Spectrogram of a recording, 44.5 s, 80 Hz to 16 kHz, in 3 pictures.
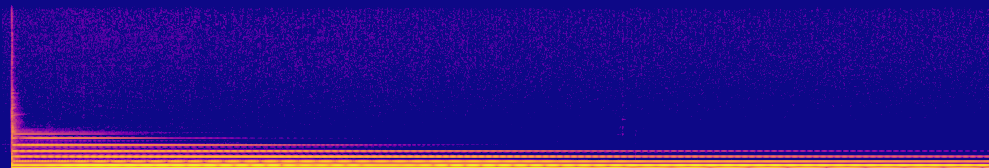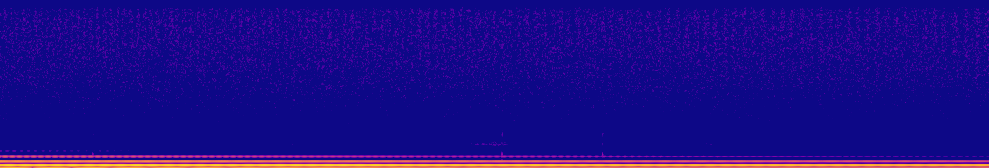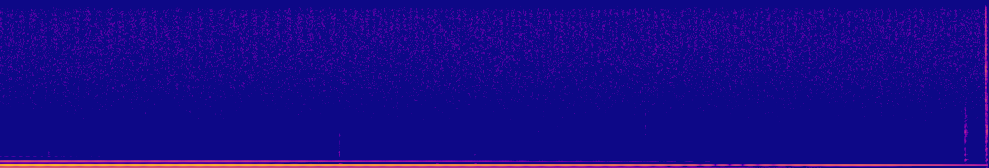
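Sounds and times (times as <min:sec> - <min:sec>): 
singing bowl: 0:00.2 - 0:40.2.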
